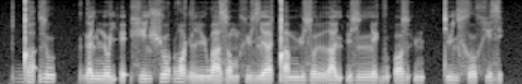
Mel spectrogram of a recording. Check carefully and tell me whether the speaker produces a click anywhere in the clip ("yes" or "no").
yes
